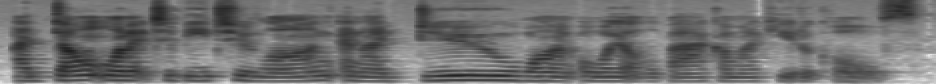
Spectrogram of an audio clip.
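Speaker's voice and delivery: ordinary talk, nothing marked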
